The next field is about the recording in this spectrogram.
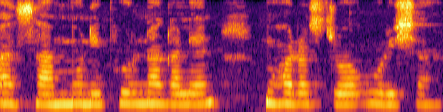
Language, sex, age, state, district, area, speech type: Bodo, female, 18-30, Assam, Kokrajhar, rural, spontaneous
